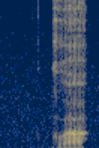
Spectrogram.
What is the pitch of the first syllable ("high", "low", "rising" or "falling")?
low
